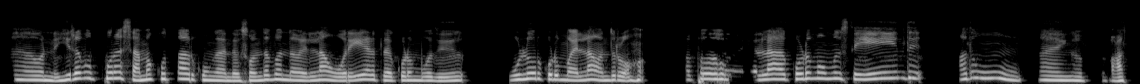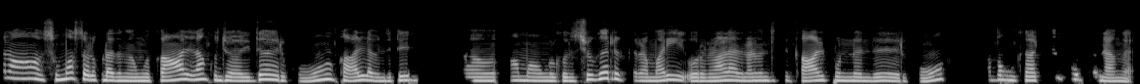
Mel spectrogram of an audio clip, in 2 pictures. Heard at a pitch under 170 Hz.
No: high, 195 Hz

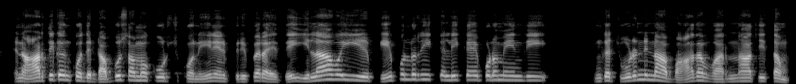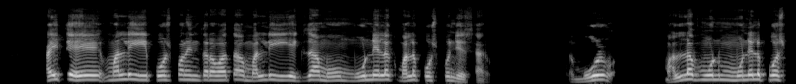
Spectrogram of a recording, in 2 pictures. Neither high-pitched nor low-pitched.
No: high, 205 Hz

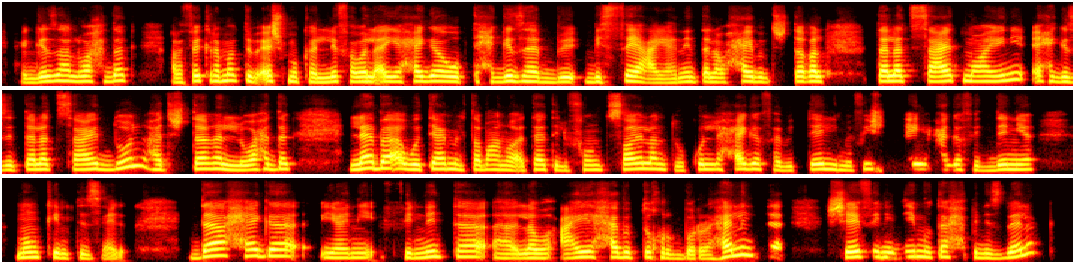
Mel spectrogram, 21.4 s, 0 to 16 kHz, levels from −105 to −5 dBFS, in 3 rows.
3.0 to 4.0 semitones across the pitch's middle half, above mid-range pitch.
No: narrow, 2.6 semitones; high, 215 Hz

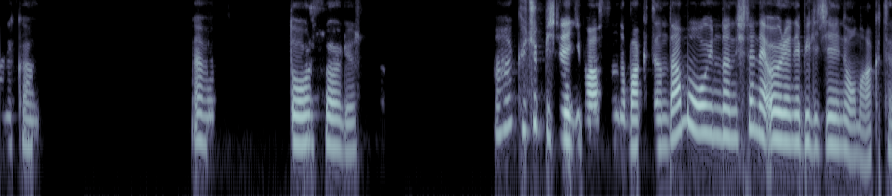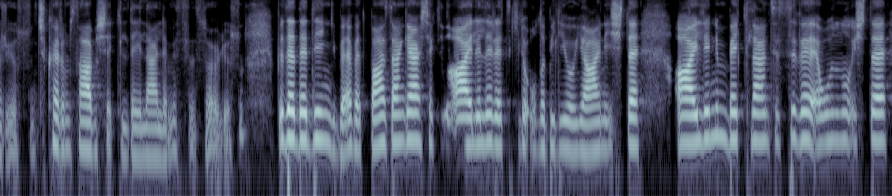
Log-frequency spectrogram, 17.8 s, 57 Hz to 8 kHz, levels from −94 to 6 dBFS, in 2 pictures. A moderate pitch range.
Yes: average, 3.4 semitones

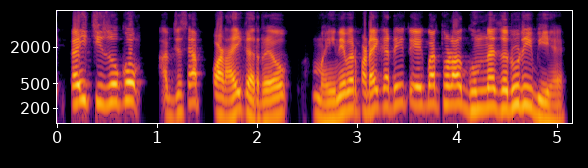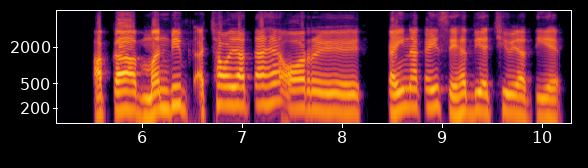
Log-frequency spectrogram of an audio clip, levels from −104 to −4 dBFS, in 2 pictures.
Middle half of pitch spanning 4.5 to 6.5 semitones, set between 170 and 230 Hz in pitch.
Yes: average, 5.3 semitones; high, 190 Hz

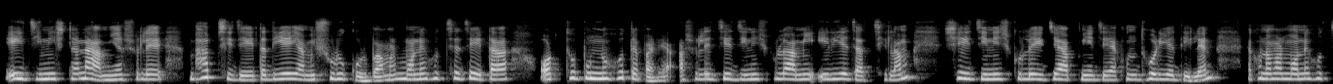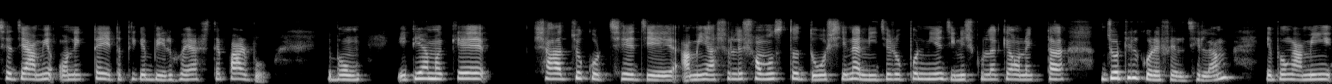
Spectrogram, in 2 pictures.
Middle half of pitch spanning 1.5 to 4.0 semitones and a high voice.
Yes: narrow, 2.4 semitones; high, 240 Hz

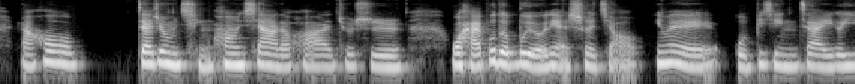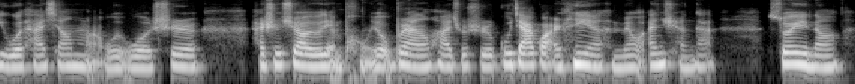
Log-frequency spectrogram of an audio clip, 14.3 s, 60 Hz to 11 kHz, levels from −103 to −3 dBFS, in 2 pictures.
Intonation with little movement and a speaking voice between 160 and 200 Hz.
Yes: narrow, 2.2 semitones; high, 190 Hz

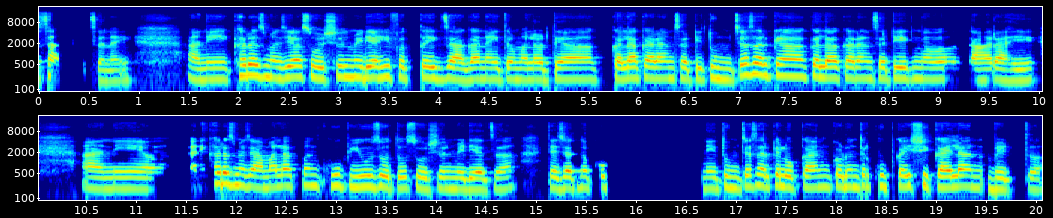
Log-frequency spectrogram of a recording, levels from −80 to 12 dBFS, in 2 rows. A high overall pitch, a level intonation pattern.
Yes: high, 205 Hz; narrow, 2.2 semitones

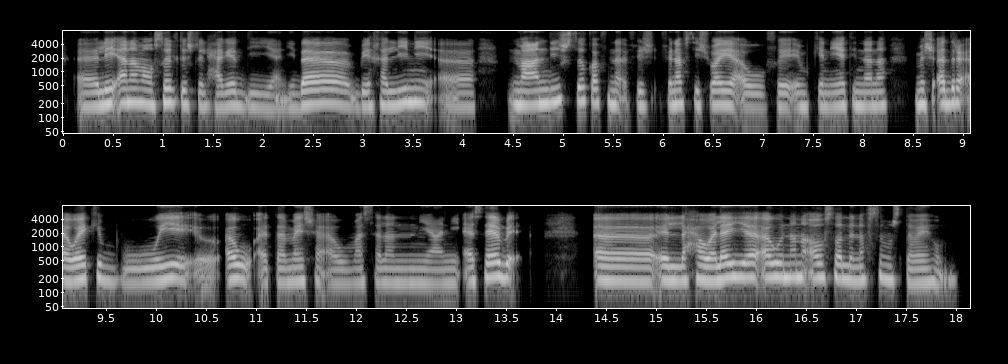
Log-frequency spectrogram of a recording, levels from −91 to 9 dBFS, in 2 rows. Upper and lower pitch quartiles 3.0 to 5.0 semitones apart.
No: narrow, 2.6 semitones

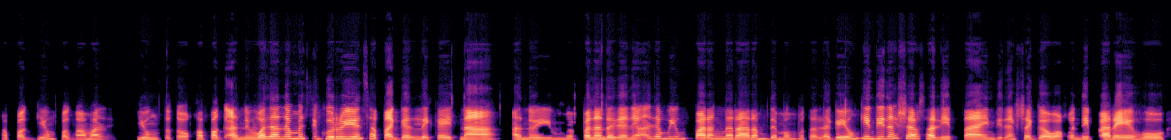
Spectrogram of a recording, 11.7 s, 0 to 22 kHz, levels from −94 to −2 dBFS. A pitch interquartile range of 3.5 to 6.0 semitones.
No: average, 3.1 semitones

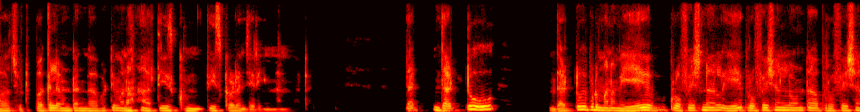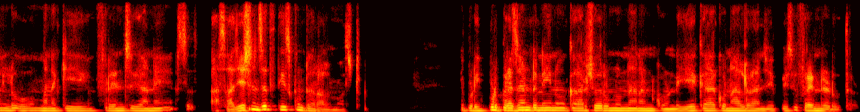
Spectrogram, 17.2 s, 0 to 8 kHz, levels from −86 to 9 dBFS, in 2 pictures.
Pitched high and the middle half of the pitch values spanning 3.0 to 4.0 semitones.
No: medium, 145 Hz; average, 3.7 semitones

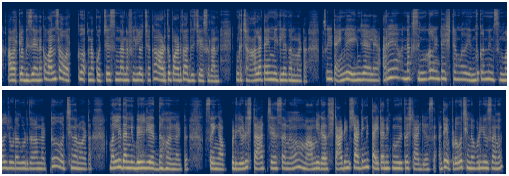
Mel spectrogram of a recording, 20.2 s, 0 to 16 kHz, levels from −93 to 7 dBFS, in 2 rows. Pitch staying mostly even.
Yes: narrow, 2.1 semitones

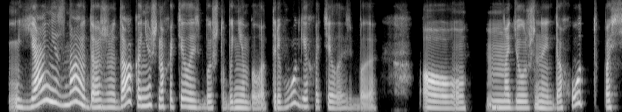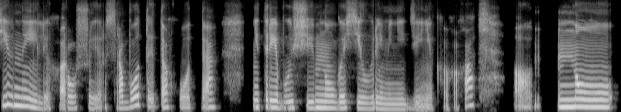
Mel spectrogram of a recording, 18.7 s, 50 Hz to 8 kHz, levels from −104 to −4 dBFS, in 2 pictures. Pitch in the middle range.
Yes: medium, 175 Hz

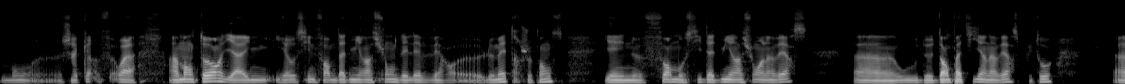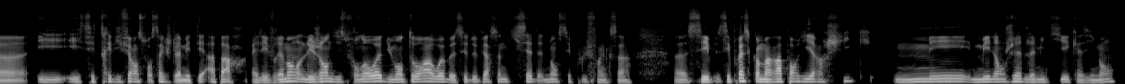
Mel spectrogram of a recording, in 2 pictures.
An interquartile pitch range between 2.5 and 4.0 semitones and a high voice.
No: average, 3.1 semitones; low, 110 Hz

